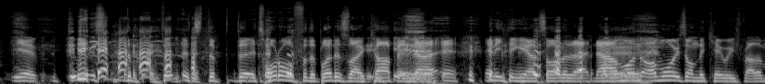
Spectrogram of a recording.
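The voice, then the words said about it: Speaks with a noticeable accent. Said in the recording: “Despite the accent”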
